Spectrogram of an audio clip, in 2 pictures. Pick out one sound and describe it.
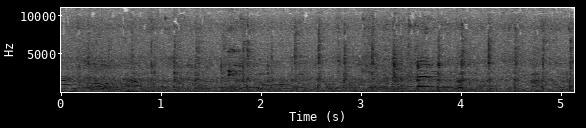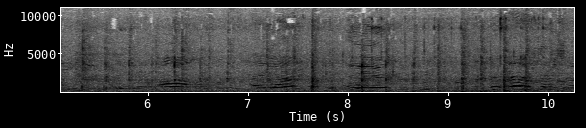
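A crowd of people chatters at a distance outdoors.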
